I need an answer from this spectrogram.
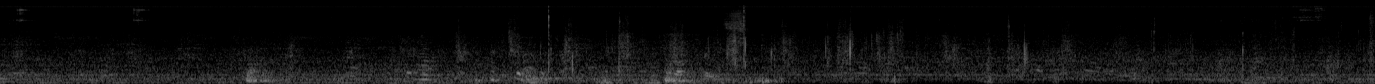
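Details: Honey bees at hives in a garden in Aarhus, Denmark, on 6 September 2014; a steady, even droning hum runs throughout, with scattered clicks, rustles and a few soft bumps nearby.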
